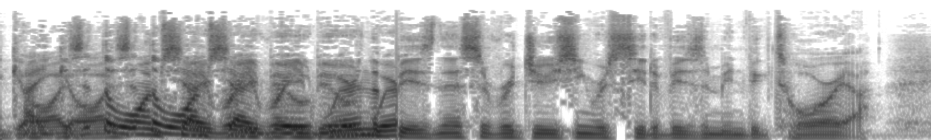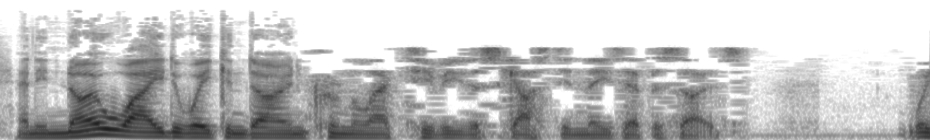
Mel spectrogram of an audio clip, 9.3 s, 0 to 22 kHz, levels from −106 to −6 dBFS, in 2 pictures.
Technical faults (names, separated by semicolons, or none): doubled audio track; adaptive stream at a lower bitrate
